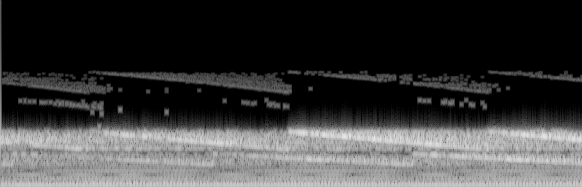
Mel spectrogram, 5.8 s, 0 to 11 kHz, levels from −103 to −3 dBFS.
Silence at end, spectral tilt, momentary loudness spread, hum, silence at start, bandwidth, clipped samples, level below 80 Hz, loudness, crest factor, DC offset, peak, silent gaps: 0 s; -14 dB/octave; 6 LU; none; 0 s; 3 kHz; under 0.1%; -28 dBFS; -21 LUFS; 12 dB; under 0.1%; -8 dBFS; none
